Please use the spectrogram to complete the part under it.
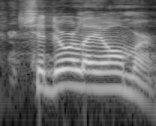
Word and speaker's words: Chedorlaomer: All right, here's how I would pronounce it. Chedorlaomer. Everybody say Chedorlaomer. Close enough for the letters I have here.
